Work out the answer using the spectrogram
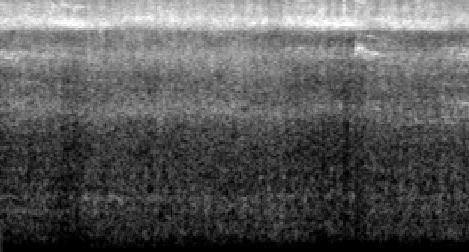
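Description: Freight train of enclosed autorack cars rolling past close by: a loud, steady rush of steel wheels on rail with a constant high-pitched hiss over it.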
